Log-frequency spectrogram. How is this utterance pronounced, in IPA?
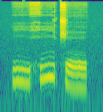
iː˧ hiː˦t͡ʃeː˨

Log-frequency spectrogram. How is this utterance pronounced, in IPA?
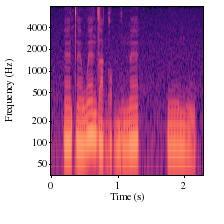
ɛ̃˦tɛ̃˦ wɛ̃˦ da˧ɡɔ˧ɡ͡bu˧mɛ̃˦ | wu˧mu˨

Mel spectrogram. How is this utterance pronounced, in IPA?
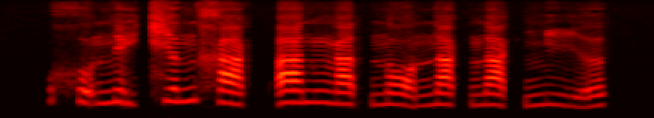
xo̰˧˨nḛ˧˨jt͡ɕə˨˦nxa˨˩k̚ ʔa˧nŋa˨˩t̚ nɔ˧˩ na˨˩k̚na˨˩k̚ɲi˧˩˨ə̯

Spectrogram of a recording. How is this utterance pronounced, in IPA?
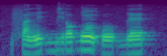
fa˨ni˧ ɡ͡bi˧ɾɔ˦ɡ͡bɔ̃˦˨ k͡po˧ɡ͡bɛ˦

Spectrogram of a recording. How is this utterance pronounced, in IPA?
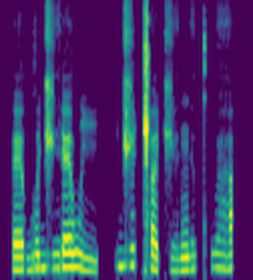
ɛ˨ ɡʷɘ˦d͡ʒe̤˦ ɾɛ˦wi˨ | d͡ʒɘ˦ǁɐ˨ t͡ʃɛ̤˨ŋɛ̤˦kʷʰa̤˦

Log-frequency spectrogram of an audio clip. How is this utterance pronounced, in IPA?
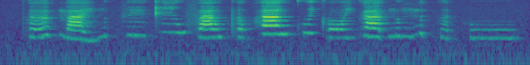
pʰœː˨˥p̚maː˨˩j mɪ˧k̚fyː˧kʰiː˥w faː˨˧w pʰɐ˨p̚haː˥wkʷʰɐ˥jt̪ʰɔː˨j kaː˧t̚n̪ʊ˧ŋmɵ˥t̚ kɵ˨t̚ huː˧

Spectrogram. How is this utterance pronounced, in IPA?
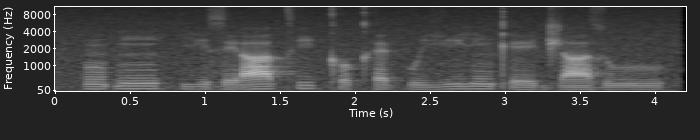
ũ˨ɓĩ˦ | ji˨ze˨ɾaː˦ tʰi˦ kʼo˨kʰɛ˨ kʷi˨ɣi˦jĩ˦kʼeː˨ d͡ʒaː˨zuː˨

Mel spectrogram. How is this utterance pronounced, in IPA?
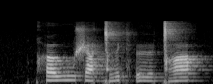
qʰuːʃɑ ɡ͡ǀøt͡sʼøː ɡ͡ǀɑ

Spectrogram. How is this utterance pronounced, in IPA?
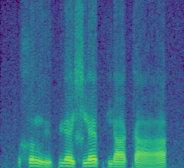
xɤ˥˩ŋy˧˥pɥɛ˥˩ ɕjɛ˥t̪ʰjä˧˥kä˨˩˦

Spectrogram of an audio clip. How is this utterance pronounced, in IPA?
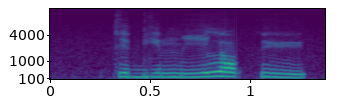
kɪbʲemilɔ ky

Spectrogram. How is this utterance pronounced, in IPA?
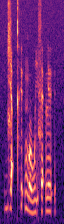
d͡ʑä˦ʔkʰɪ˦ʔ ŋo˨wḭ˦˨sɛ˦ʔ lɪ˦ʔ

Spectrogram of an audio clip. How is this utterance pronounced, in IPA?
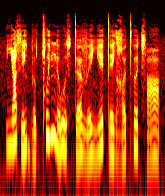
ʎɑ˧˥˧si˩˧˩lʲ bɵ˩u̯ ǀʰu˦˥lʲnɵ˨˩˦wu˩˧˩s t̪œ˩˧˩ve˩˧˩ʎe˧˥˧ t̪e˧˩lʲ ʁɵ˩˧˩ t̪ʰɵ˦˥t͡sʰɑ˩˧˩

